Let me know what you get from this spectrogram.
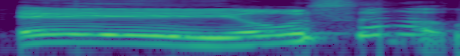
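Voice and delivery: loud, high, bouncy hey yo; upbeat greeting. Retold or imitated. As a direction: pitch the greeting way up with energy. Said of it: "normally I'd be like".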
